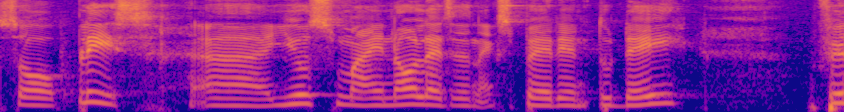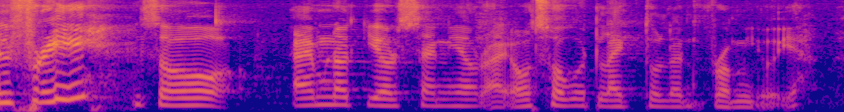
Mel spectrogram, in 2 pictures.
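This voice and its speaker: In an Indonesian accent, the speaker goes at a moderate pace with big swings in loudness. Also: woman, medium pitch for a woman, ordinary pitch variation. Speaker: nutrition and public health expert, guest lecturer. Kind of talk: lecture. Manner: halting, many fillers.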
